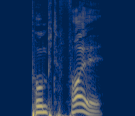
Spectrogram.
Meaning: inflection of vollpumpen: 1. second-person plural present 2. third-person singular present 3. plural imperative
- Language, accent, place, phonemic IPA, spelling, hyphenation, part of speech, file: German, Germany, Berlin, /ˌpʊmpt ˈfɔl/, pumpt voll, pumpt voll, verb, De-pumpt voll.ogg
